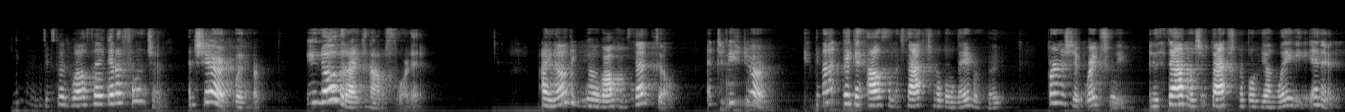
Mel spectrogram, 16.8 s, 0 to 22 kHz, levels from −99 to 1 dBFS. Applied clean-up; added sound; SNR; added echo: neural mask model DeepFilterNet 3.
